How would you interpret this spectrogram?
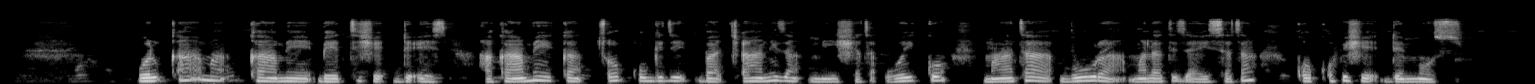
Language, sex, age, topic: Gamo, male, 18-24, government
